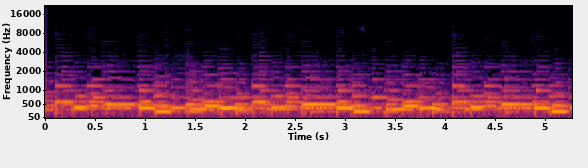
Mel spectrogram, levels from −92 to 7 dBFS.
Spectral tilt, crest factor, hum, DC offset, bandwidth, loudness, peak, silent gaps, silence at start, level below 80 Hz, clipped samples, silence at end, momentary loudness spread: -10.5 dB/octave; 12 dB; none; under 0.1%; 3.6 kHz; -21 LUFS; -8 dBFS; none; 0 s; -60 dBFS; under 0.1%; 0 s; 4 LU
